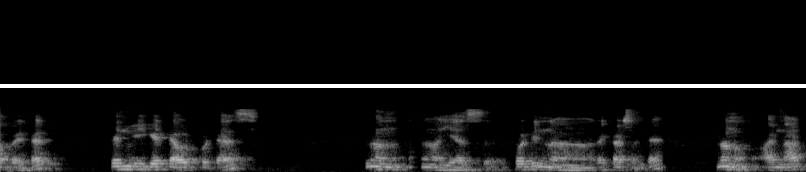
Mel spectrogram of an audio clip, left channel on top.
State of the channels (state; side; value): silent; left; digital silence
